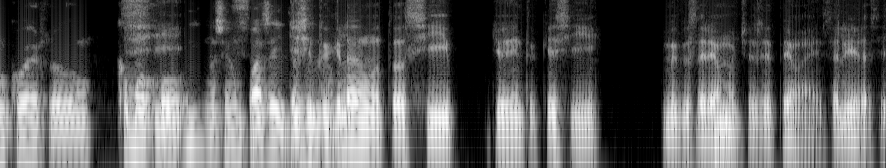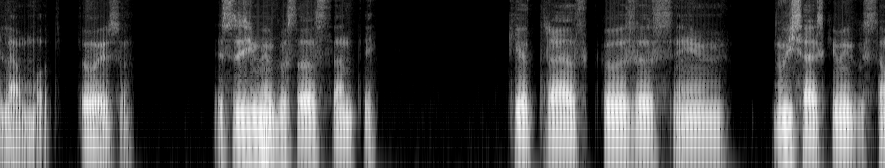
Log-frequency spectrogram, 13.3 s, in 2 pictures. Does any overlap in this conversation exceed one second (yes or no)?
yes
